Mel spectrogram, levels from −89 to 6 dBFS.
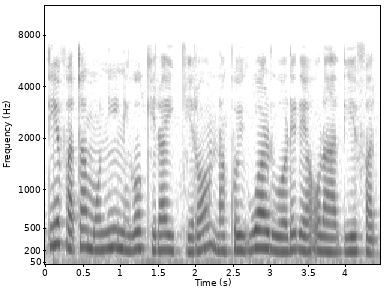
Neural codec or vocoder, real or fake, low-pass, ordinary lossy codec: none; real; 7.2 kHz; none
